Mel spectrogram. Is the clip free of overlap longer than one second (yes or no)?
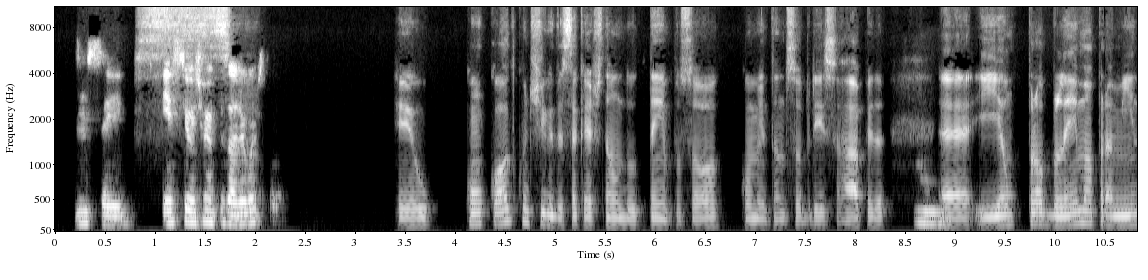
no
